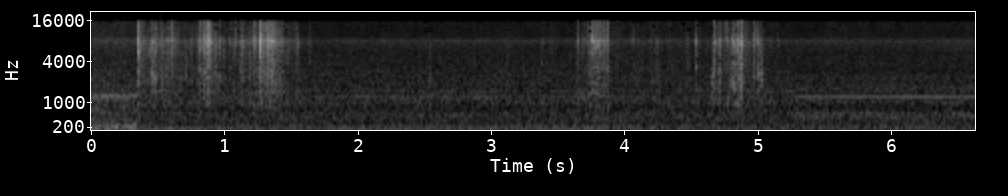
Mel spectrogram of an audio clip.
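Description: Short rustles and light taps of a silicone basting brush on chicken and parchment paper in an air-fryer basket. A quick cluster comes about half a second in, then single ones near four and five seconds in.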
